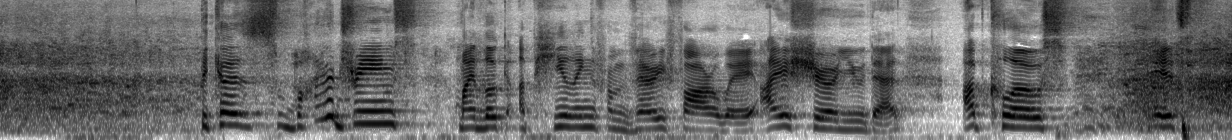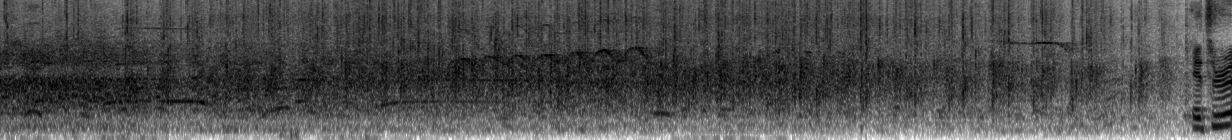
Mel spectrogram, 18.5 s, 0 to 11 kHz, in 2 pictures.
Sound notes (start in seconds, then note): 0.0 laughter; 11.9 applause; 14.1 cheering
